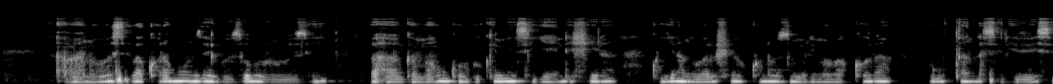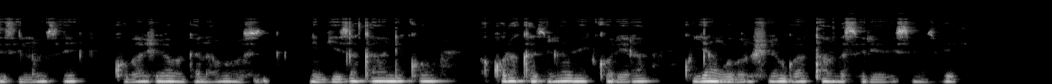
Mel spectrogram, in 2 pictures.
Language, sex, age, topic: Kinyarwanda, male, 18-24, health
